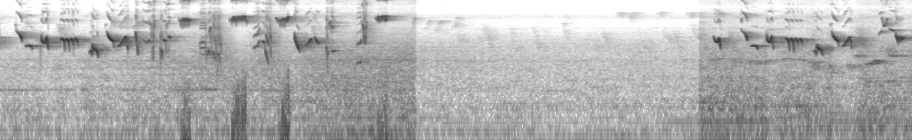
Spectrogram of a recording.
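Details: Sooty-headed bulbul, recorded singing very actively as a training tape for other songbirds: bright, chirpy, slurred high notes in quick bursts. There is a silent pause midway, then the busy phrases resume.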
